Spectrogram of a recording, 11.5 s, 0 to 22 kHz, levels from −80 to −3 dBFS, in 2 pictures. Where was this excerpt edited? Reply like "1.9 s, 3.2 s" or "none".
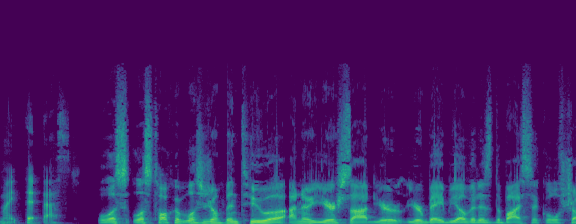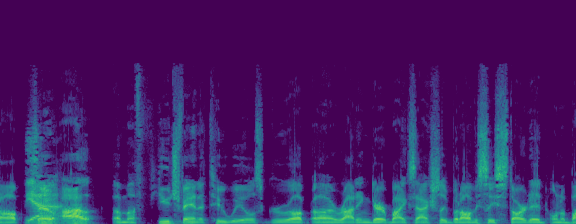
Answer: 6.0 s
